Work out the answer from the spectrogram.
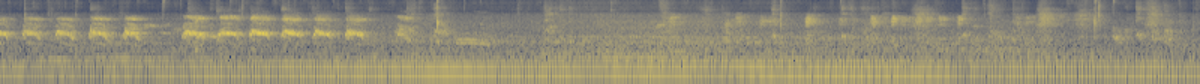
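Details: White-crested laughingthrush decoy song to lure wild birds: a fast run of sharp, evenly repeated chirps for about two seconds, then fainter scattered chatter over background hiss.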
